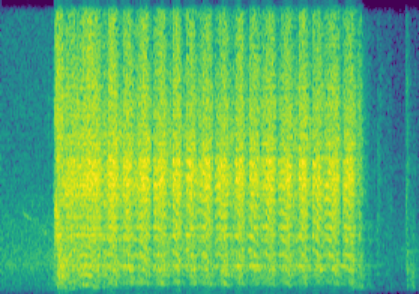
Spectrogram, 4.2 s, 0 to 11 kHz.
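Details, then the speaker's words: 1968 Starcraft Islander 23-foot cuddy boat, 120 hp Mercruiser inboard/outboard, barn find, on a jump starter pack reading 12.1 volts: brisk, even cranking at about three compression pulses a second for three seconds; the starter spins it hard, a strong healthy crank. "That thing whips it over like it's a fresh charged battery. Boy, oh boy, you gotta love that."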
